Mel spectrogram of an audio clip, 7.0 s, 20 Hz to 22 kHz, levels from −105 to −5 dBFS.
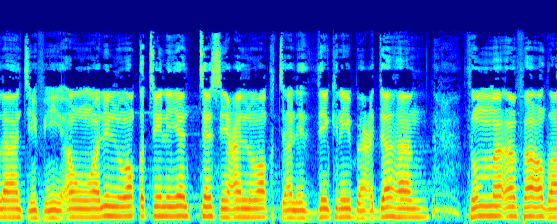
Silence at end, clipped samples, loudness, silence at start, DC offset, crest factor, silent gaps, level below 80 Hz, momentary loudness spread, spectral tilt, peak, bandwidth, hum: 0 s; under 0.1%; -28 LUFS; 0 s; under 0.1%; 16 dB; none; -66 dBFS; 5 LU; -6 dB/octave; -12 dBFS; 12.5 kHz; none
